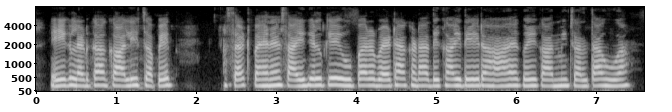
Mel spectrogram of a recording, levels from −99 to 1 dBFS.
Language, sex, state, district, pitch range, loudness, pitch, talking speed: Hindi, female, Chhattisgarh, Sarguja, 220-235 Hz, -18 LUFS, 225 Hz, 150 wpm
